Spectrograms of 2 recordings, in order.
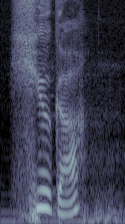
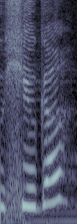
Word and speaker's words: hygge: Only I'm not saying it right. I'm going to spare you the throat-clearing pronunciation, but you get the idea, and you can practice saying it wrong with me if you want.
